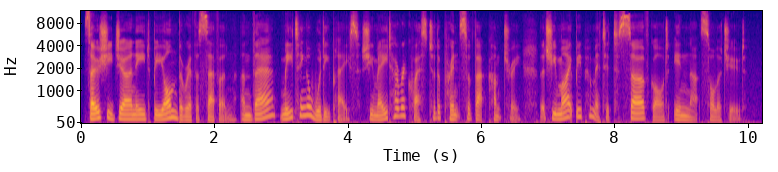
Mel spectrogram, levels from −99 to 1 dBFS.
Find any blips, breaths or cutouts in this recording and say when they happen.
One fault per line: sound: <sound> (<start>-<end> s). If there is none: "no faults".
no faults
